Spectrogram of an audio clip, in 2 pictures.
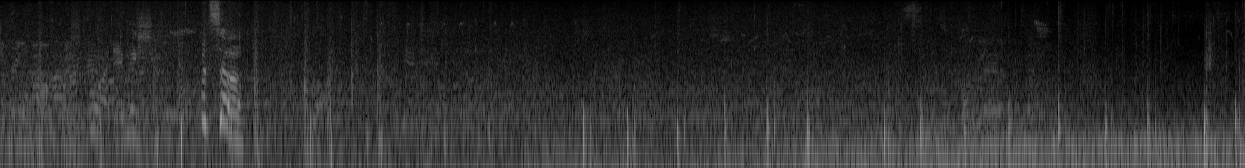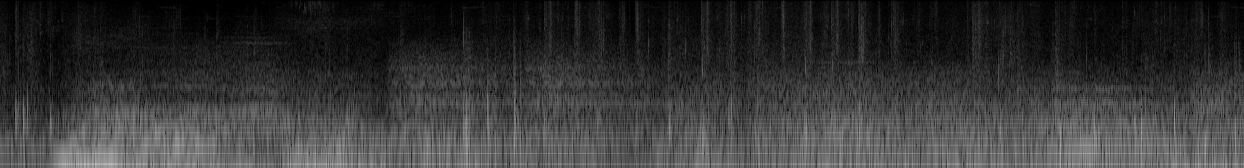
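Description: Footsteps run and walk on stone paving.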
